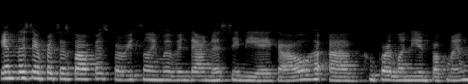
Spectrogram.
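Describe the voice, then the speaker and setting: A woman with an ordinary speaking voice talks fairly quickly at a medium pitch with fairly even intonation. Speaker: healthcare privacy lawyer. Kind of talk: webinar presentation.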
